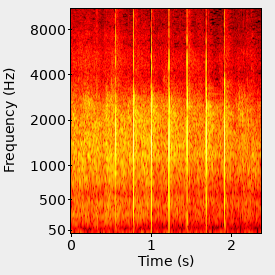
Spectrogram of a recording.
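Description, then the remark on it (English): An audience claps again at the speaker's order, in a steady, even rhythm, about eight sharp beats in quick succession over a constant wash of crowd noise, with no voices on top. “And as they were, yes, clap again. It's an order.”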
